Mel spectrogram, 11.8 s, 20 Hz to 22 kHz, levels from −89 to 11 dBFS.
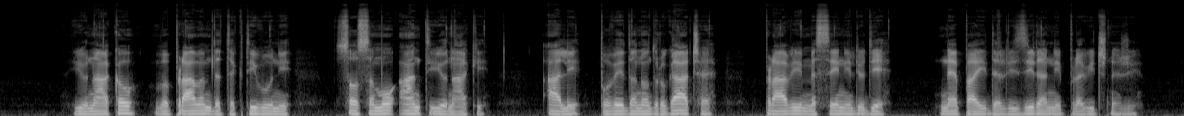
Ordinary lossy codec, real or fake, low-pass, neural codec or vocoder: none; fake; 19.8 kHz; vocoder, 44.1 kHz, 128 mel bands every 512 samples, BigVGAN v2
